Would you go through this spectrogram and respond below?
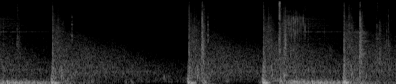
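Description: Gunfire from an M110 DMR rifle in Battlebit Remastered, fired at range: four sharp, loud reports spaced unevenly over a few seconds, each trailing into a fading echo.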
